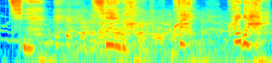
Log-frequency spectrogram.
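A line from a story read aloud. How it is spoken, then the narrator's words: Breathless panting. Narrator (Chinese): 我男朋友在旁边同样喘着粗气说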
